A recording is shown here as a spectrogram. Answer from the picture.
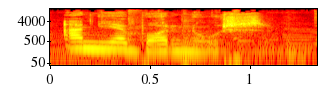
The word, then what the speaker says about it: Anje Badenhorst: Anje Badenhorst.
